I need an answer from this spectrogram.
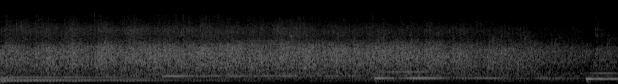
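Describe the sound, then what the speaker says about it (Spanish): Applause from a church congregation during a Spanish-language sermon, a steady dense wash of clapping under a low sustained organ or keyboard drone, tapering slightly at the end. "Dele un aplauso al Señor."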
